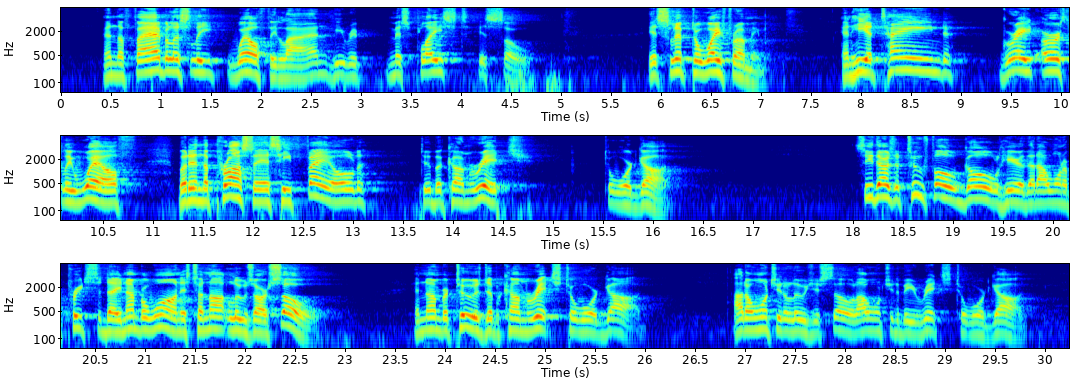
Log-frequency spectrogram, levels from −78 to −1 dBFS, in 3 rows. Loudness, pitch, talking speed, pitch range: -23 LUFS, 165 Hz, 155 wpm, 155-190 Hz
